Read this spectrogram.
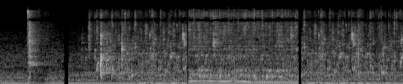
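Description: Water splashes in a toilet bowl.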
